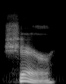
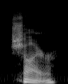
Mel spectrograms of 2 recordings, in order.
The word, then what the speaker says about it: shire: now blend in seamlessly another word that constantly trips up brave travelers from the Americans is Shire as in Hampshire Cambridgeshire and worst of all luckiest your child let's see okay going back to tarkman how do I help you on this I'm not sure I can some things are beyond a mere mortals well let's try if you say share instead of Shire sure I'm sure well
